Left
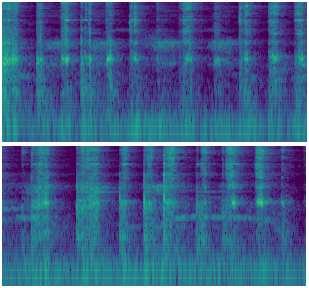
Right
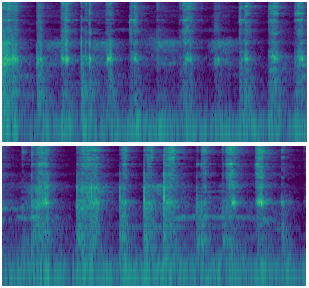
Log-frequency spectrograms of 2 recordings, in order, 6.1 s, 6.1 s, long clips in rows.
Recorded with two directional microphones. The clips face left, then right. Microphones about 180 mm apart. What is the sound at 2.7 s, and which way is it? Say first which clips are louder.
Filing: right 1 dB; 10° left (ahead or behind).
